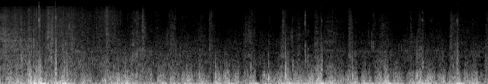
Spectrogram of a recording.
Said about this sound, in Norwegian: Se. Vi var gjennom en bekk.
